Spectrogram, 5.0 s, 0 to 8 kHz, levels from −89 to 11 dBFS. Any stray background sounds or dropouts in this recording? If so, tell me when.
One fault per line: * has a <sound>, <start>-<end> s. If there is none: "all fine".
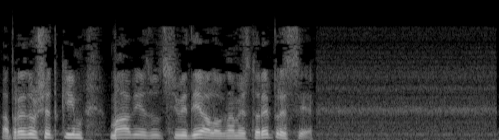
all fine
